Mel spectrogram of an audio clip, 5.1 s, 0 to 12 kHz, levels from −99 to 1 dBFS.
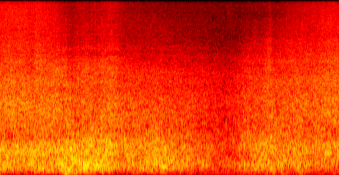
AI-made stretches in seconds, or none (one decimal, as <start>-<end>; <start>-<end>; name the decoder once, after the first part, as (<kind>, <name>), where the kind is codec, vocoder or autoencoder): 0.0-5.1 (vocoder, Vocos)

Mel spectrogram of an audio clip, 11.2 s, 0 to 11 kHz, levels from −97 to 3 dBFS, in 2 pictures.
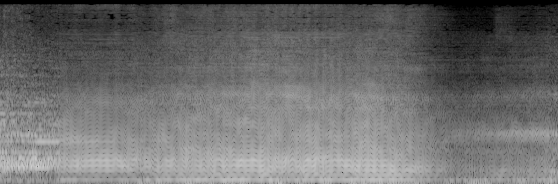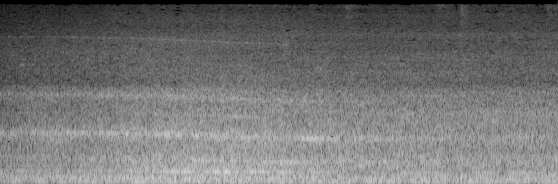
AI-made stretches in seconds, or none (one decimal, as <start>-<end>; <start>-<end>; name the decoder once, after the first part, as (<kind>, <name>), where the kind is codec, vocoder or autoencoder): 0.6-5.5 (vocoder, Vocos)

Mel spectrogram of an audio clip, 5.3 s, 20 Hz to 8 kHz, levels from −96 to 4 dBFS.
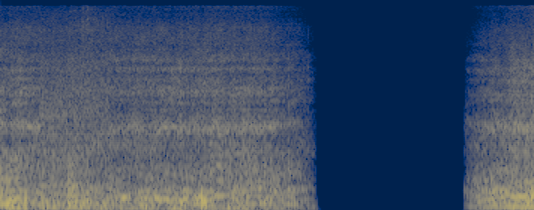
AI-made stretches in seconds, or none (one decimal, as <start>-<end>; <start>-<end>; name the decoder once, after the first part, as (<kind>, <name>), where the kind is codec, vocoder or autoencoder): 0.0-0.4 (codec, SNAC); 1.1-5.3

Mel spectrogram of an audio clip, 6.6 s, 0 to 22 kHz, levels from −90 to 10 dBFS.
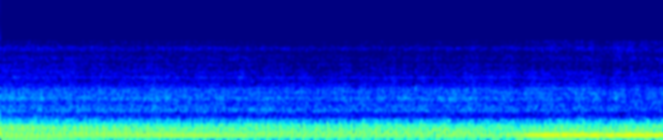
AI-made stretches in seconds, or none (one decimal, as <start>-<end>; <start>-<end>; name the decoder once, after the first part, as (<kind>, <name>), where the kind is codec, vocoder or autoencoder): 5.6-6.6 (vocoder, WaveNeXt)

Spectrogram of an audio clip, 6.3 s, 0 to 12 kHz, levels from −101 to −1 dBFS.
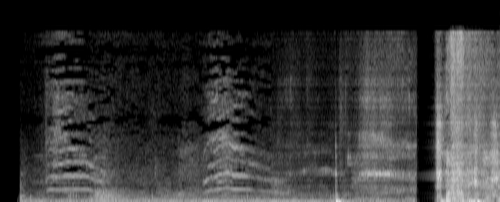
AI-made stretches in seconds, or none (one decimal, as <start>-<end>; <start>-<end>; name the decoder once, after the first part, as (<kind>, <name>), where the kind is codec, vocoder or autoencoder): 3.4-6.3 (codec, SNAC)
